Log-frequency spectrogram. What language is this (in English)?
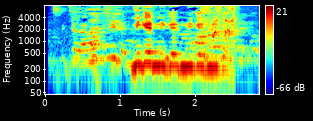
Georgian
